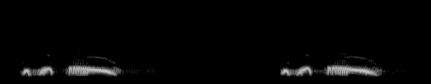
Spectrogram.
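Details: Spotted dove lure bird cooing to draw in wild doves: two short hooked coos, then a long purring coo that slides down, the phrase given twice about 2.6 seconds apart, no other sounds.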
